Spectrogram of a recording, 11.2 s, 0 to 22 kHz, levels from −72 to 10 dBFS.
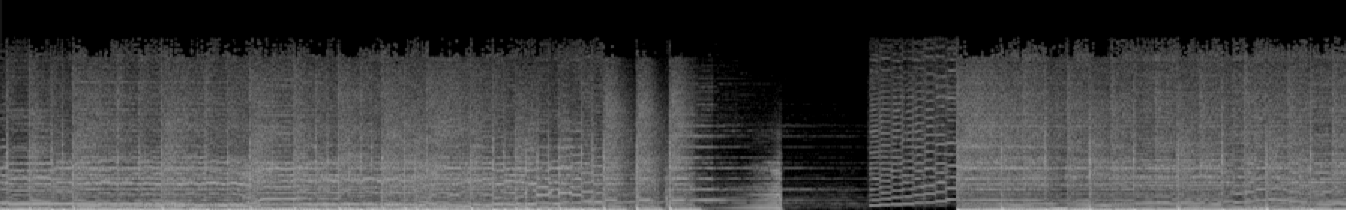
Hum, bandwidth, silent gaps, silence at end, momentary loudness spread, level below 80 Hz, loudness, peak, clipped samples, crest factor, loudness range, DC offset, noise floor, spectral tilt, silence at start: none; 18 kHz; none; 0 s; 8 LU; -28 dBFS; -17 LUFS; -4 dBFS; under 0.1%; 14 dB; 5 LU; under 0.1%; -46 dBFS; -3.5 dB/octave; 0 s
